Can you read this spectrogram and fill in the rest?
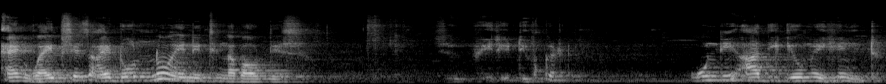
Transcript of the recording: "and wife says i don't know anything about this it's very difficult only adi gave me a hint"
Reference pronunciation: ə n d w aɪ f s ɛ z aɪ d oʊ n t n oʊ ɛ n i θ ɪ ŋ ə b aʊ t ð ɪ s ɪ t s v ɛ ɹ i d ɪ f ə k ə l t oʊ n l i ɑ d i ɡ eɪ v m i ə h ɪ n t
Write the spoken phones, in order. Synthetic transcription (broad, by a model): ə n d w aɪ p s ɛ z aɪ d oʊ n t n oʊ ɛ n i t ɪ ŋ ə b aʊ t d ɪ s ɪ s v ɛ ɹ i d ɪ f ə k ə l t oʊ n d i ɑ d i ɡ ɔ m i ə h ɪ n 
